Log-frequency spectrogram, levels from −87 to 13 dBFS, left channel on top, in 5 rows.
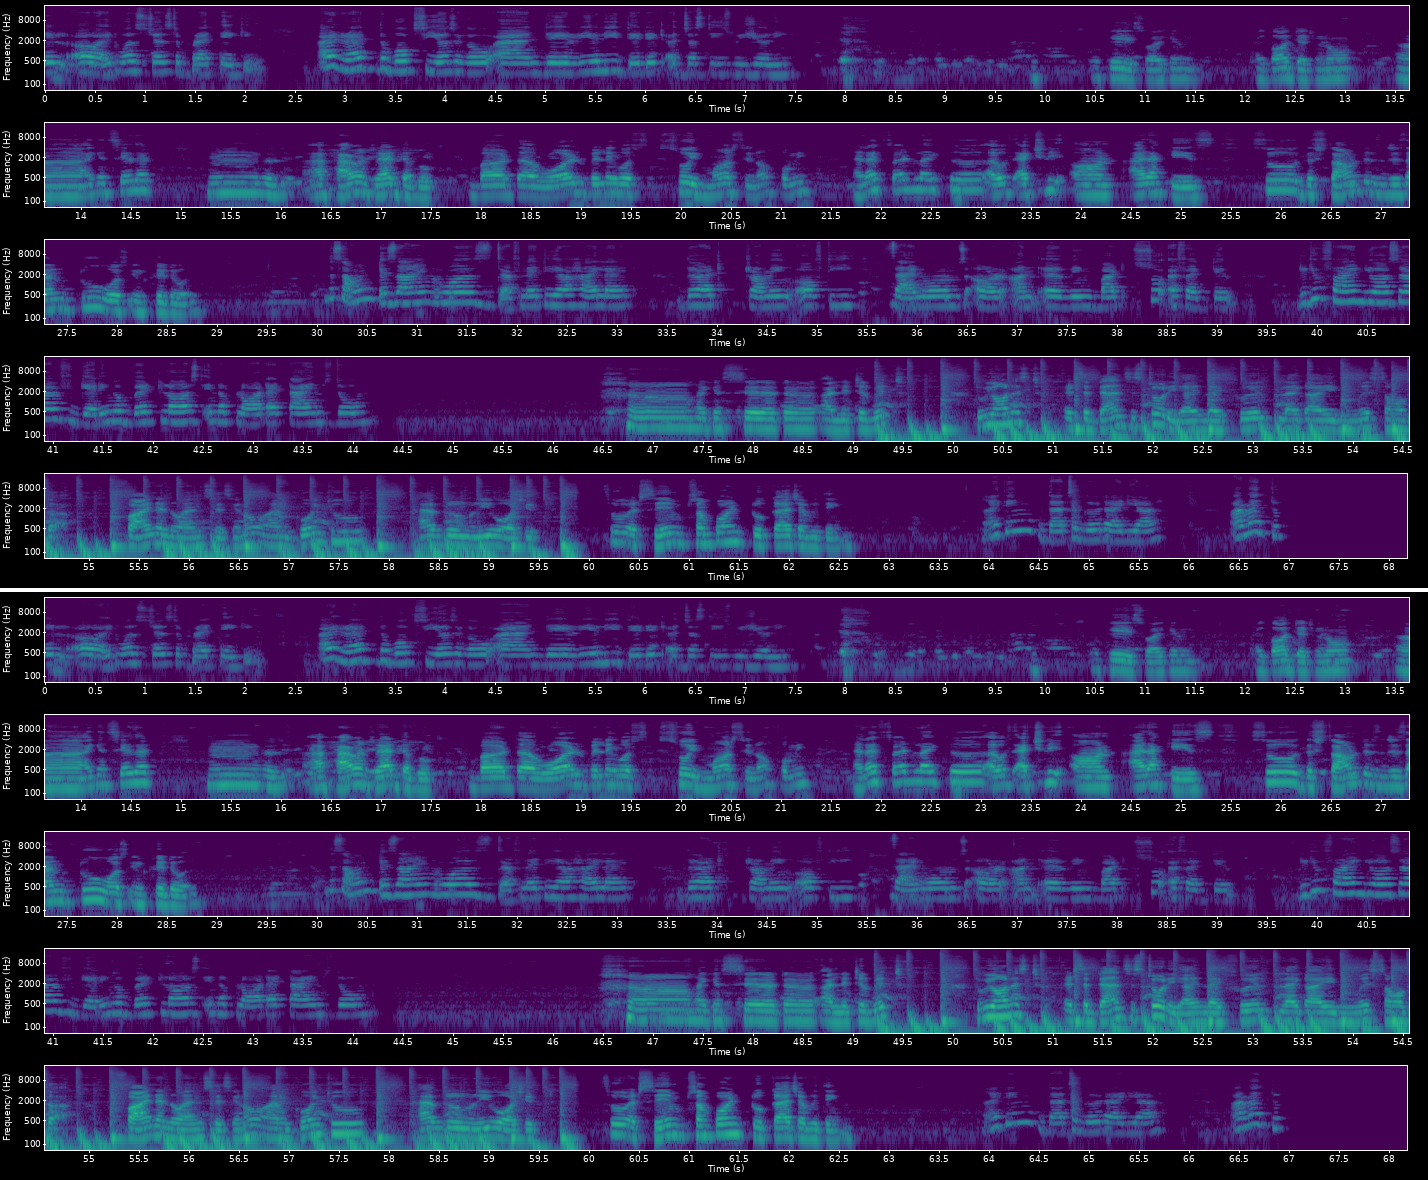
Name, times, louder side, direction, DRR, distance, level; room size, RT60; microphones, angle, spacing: voice 1, 0.0-2.2 2.7-7.5 30.1-33.1 33.6-35.4 35.8-39.2 39.8-44.2 63.9-65.7 66.4-66.9, left 4 dB, 35° left, 0.6 m, -43 dB
voice 2, 7.9-8.4 8.9-9.0 9.7-11.5 12.1-13.1 13.5-14.7 15.3-17.6 17.9-19.6 19.8-21.3 21.7-25.3 25.8-28.8 29.5-29.6 46.5-49.5 50.0-54.8 55.4-57.8 58.2-59.5 60.2-62.6, right 4 dB, 40° right, 0.5 m, -35 dB
Drum kit, 49.2-59.9, equal, 80° right, 1.1 m, -37 dB
2.3 x 2.3 x 2.4 m
head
